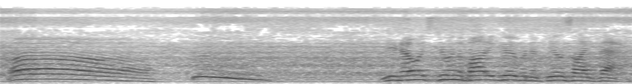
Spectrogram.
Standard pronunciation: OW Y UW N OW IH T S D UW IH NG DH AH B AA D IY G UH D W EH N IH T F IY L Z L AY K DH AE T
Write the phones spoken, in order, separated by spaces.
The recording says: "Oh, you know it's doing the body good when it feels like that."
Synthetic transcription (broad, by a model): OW Y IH N OW IH T S D UW IH NG DH AH B AA D IY G UH D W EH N IH T F IY L Z L AY K DH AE T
